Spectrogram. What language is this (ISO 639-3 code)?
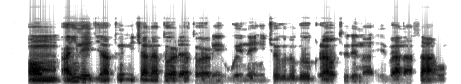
ibo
